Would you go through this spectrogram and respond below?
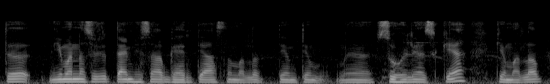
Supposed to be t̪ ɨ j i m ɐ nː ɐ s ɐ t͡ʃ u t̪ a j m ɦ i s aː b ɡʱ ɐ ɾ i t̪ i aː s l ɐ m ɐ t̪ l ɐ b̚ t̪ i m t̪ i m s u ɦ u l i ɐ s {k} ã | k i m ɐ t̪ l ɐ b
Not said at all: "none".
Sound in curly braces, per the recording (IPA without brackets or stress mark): k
